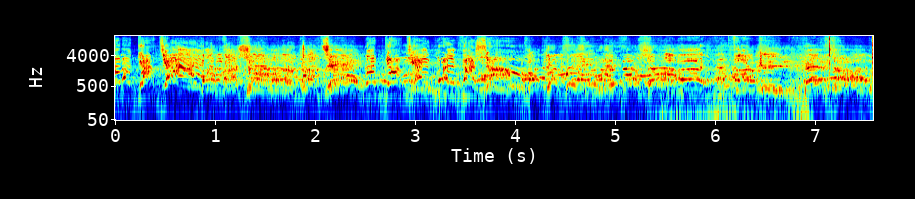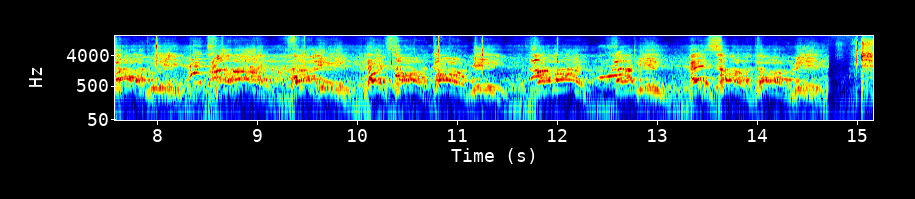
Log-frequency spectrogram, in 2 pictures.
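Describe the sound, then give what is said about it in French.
A loud crowd of counter-protesters at a Manif pour tous march shouting and chanting together and tearing down marchers' flags, many overlapping voices yelling in a dense, continuous roar with rising and falling cries throughout. “certains ont donc continué à crier et chanter et à arracher même les drapeaux euh, des gens de la manif pour tous.”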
